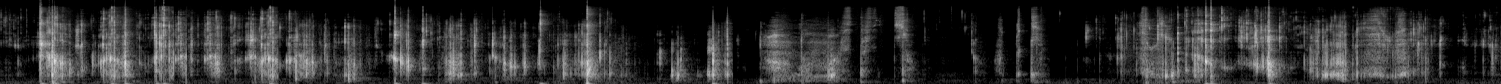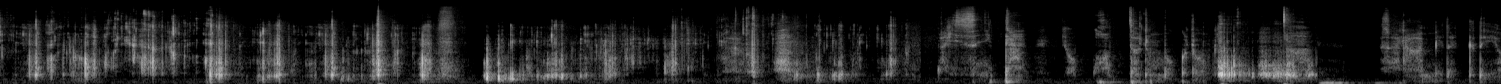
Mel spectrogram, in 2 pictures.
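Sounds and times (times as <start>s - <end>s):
crunchy chewing: 0.0s - 7.4s, 10.8s - 24.2s.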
